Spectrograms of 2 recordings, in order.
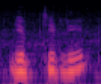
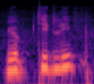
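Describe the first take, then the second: First: "Ich hab die lieb" again, much softer, almost under the breath; soft repeat. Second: "Ich hab die lieb" in plain Viennese dialect, "die" for dich. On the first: Repeating her dialect love declaration, much softer. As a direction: repeat it gently to yourself. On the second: Asked for a dialect love declaration, says it plainly. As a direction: say it the Viennese way, easy and matter-of-fact. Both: Shown as a demonstration. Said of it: "Wie klingt's im Dialekt".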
